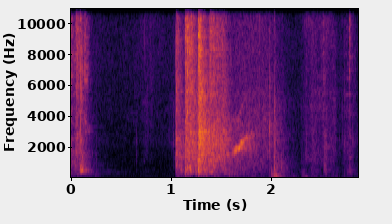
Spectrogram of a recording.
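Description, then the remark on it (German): Metal pans and utensils, including an old broken pan and old rusty tin snips, clatter and scrape as someone rummages through them, a brief clank at the start, then a dense burst of jangling and scraping after a short silence. “Ah, eine alte kaputte Pfanne ist hier zum Beispiel auch drin.”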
